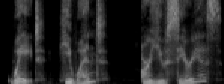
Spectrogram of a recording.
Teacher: If your voice rises at the end, it instantly becomes a question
